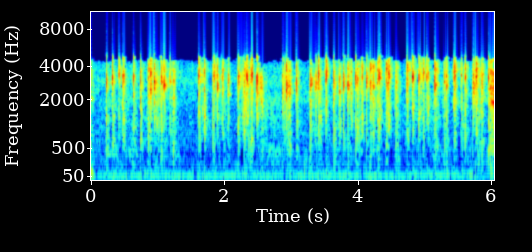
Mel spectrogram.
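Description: Someone typing on a computer keyboard, picked up by an open microphone on a web-conference line: rapid, irregular keystrokes in short runs with brief pauses.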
